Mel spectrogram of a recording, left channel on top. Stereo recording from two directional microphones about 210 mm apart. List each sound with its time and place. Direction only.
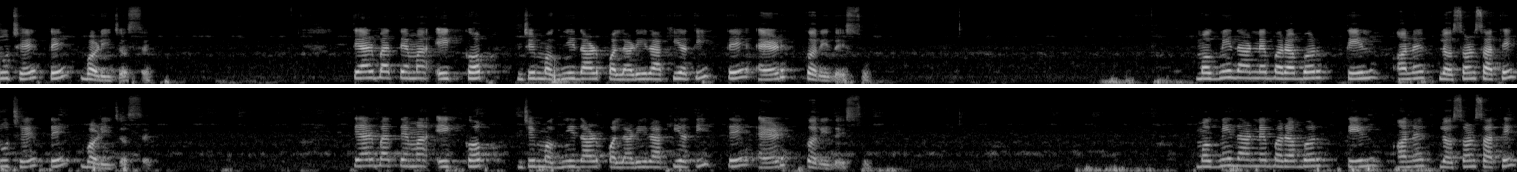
0.0 s a woman's voice: 15° left (ahead or behind)
3.5 s a woman's voice: 20° left (ahead or behind)
11.9 s a woman's voice: 20° left (ahead or behind)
